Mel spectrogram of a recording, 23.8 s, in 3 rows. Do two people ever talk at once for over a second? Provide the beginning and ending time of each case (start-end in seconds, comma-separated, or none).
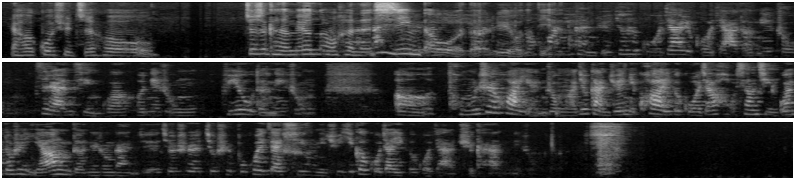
3.1-5.5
